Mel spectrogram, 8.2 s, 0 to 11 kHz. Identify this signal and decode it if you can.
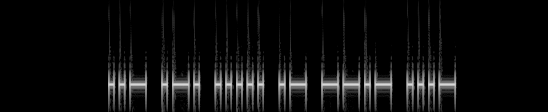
Morse code, heard as a keyed tone, about 15 wpm, 700 Hz. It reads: UR5AQV
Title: DXCC-100 Call Signs - 6 Characters - Repeated 2x - 15wpm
